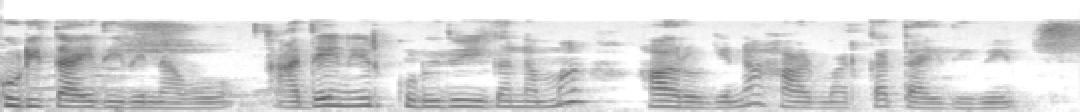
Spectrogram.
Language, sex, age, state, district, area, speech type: Kannada, female, 30-45, Karnataka, Mysore, rural, spontaneous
